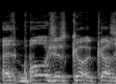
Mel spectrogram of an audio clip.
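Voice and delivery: usual speaking voice

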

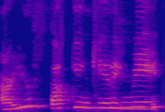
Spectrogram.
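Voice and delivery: mock-stunned reaction, not yet screamed; retold disbelief. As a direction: ask it in stunned disbelief, pitch up. Retelling her shocked proposal reaction.

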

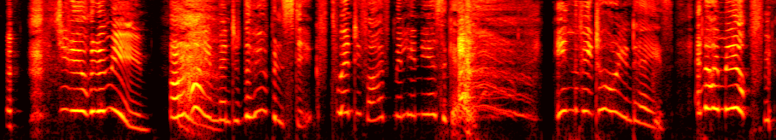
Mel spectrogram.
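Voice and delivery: very high squeaky elf voice, laughing; a giggling, tiny old elf; ancient British elf. Retold or imitated. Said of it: "the way he talks".

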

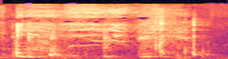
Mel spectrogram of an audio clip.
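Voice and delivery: high-pitched burst of laughter; cracking up in a squeal; high laughing fit. Real, not acted. Big laugh.

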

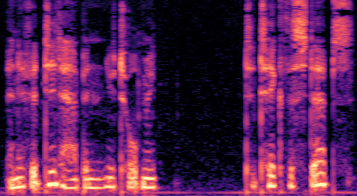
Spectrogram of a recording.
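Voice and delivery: a hint of tearful pleading, rising at the end; mildly voiced crying Cinderella, breaking on the last words; tearful confession. Cinderella confessing to her stepmother, a touch of tears. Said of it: "And she's crying, crying".

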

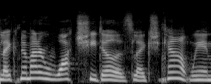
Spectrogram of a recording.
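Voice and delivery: usual speaking voice

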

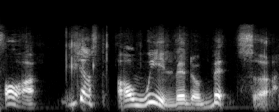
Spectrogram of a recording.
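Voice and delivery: hammed-up English accent, deferential. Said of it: "That was my English accent".

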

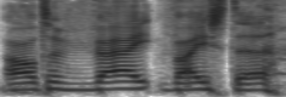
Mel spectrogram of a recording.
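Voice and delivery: "Vista" as VICE-ta; "Vista" mangled with an eye vowel; deliberate mispronunciation. Shown as a demonstration. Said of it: "how do I mispronounce this".

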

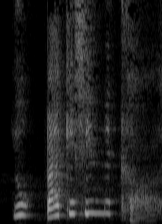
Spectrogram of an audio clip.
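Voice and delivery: lightly voiced foreign nanny. A narrator's reading.

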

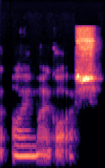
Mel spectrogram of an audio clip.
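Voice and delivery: ordinary talk

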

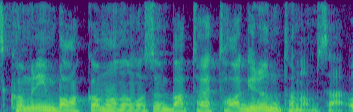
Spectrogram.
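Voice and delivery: usual speaking voice

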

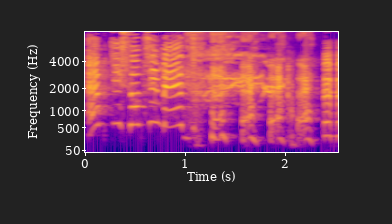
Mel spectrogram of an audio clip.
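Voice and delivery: high squeaky dismay; disbelief. Retold or imitated. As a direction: pitch it up in shocked disbelief. Choc d'être à un centimètre. (stupeur aiguë et incrédule)

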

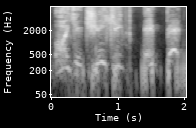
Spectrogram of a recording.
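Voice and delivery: high-pitched imitated outrage; retold full-on outburst. Friend confronting the pint thief, mimicked in high outraged voice. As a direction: mimic her kicking off indignantly. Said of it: "Went full on it".

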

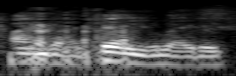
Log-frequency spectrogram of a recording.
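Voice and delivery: mock threat through a laugh.

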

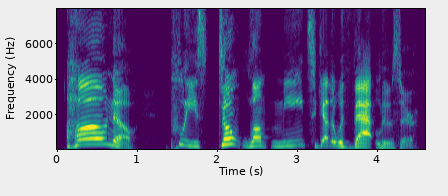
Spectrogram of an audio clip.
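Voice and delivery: loud emphatic denial; disgusted. A narrator's reading. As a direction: recoil at the idea. Daughter rejects father.

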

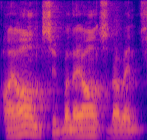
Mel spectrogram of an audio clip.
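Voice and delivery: ordinary talk, nothing marked

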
